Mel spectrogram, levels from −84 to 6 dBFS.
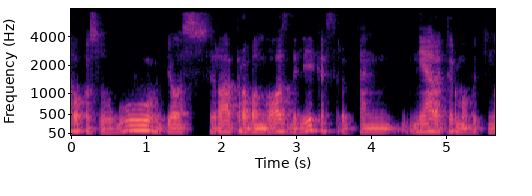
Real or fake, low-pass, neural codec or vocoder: real; 7.2 kHz; none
